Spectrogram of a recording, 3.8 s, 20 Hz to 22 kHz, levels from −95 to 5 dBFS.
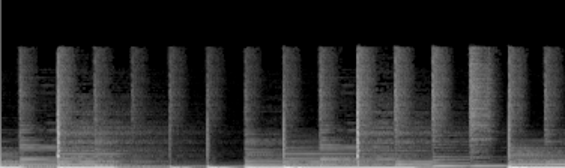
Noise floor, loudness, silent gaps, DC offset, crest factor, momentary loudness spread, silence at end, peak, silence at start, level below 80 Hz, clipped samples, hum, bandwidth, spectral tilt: -34 dBFS; -18 LUFS; none; under 0.1%; 14 dB; 17 LU; 0 s; -2 dBFS; 0 s; -18 dBFS; under 0.1%; none; 15 kHz; -6.5 dB/octave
